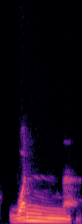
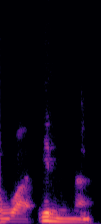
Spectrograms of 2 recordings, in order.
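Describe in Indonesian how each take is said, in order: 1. Wa langsung menyambung ke inna tanpa hamzah. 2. Hamzah memisahkan wa dari inna. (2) "Harus mampir dulu ke hamzahnya"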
